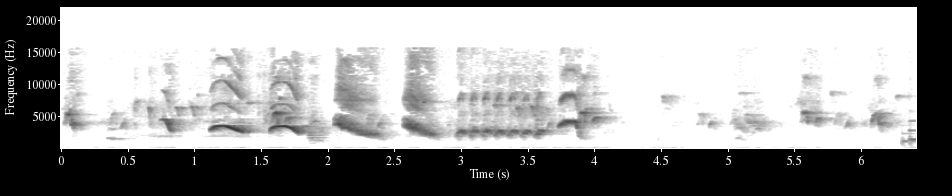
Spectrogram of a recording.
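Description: Birds singing and chirping, several overlapping whistled calls with a rapid trill about three seconds in, thinning out near the end.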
